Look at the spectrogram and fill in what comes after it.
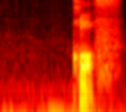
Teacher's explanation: It's somewhat at the back of the throat.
